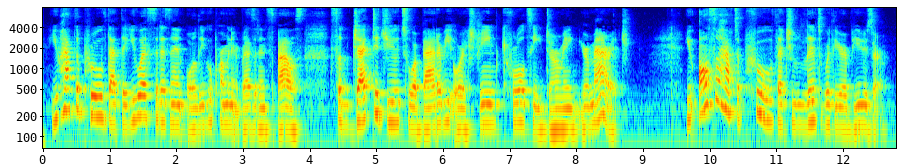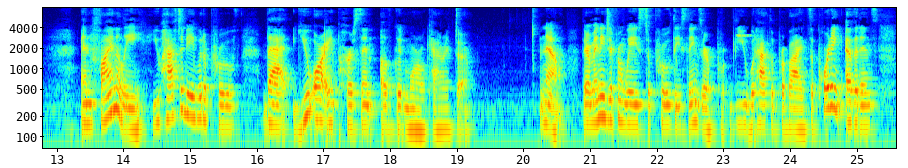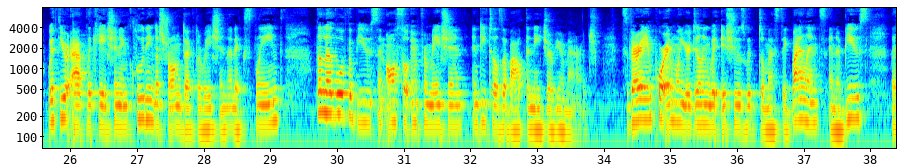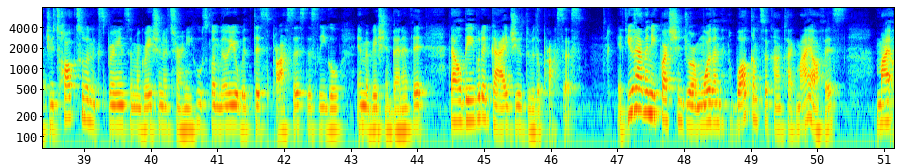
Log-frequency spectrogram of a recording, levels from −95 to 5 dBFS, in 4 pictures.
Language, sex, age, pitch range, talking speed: English, female, 30-49, 135-165 Hz, 175 wpm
